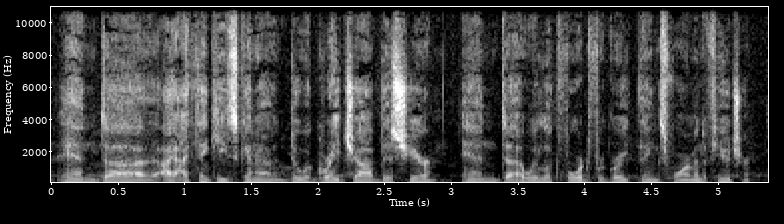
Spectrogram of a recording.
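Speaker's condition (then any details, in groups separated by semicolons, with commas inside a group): No condition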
